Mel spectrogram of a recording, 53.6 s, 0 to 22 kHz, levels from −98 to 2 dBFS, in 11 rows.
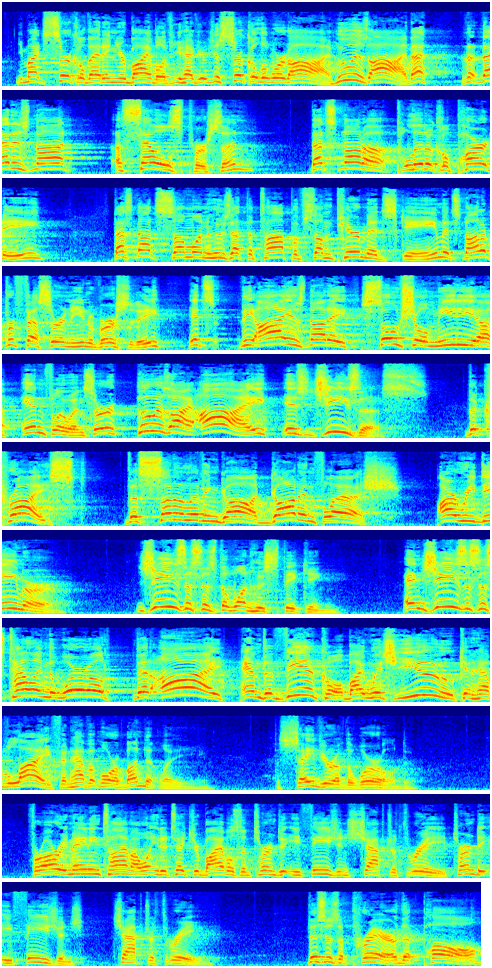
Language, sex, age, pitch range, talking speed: English, male, 50-69, 160-255 Hz, 155 wpm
